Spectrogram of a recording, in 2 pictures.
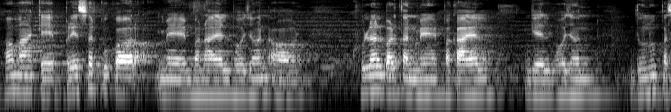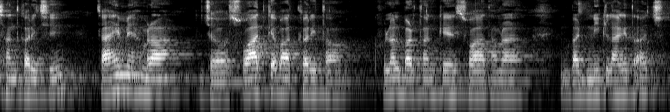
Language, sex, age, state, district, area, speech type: Maithili, male, 18-30, Bihar, Madhubani, rural, spontaneous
